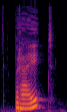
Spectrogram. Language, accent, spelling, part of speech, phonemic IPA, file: German, Austria, breit, adjective, /bʁaɪ̯t/, De-at-breit.ogg
- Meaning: 1. broad, wide 2. wide 3. drunk or high on marijuana; stoned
